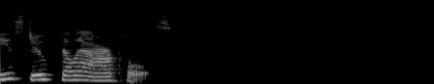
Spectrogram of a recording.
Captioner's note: pause; silence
